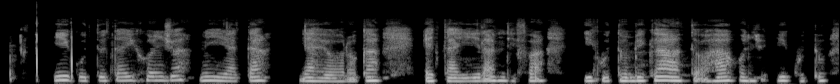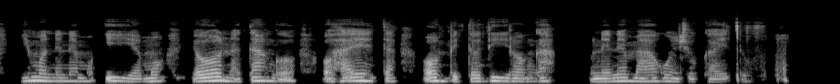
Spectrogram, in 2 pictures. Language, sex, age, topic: Oshiwambo, female, 25-35, finance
